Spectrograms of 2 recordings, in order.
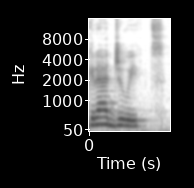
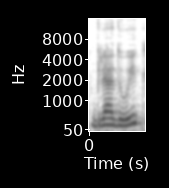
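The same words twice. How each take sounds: First: The d is pronounced as a j sound. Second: The d is pronounced as a plain d. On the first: The speaker calls it right. "لا هي graduate" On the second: The speaker calls it wrong. "في ناس بتنطقها غلط"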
